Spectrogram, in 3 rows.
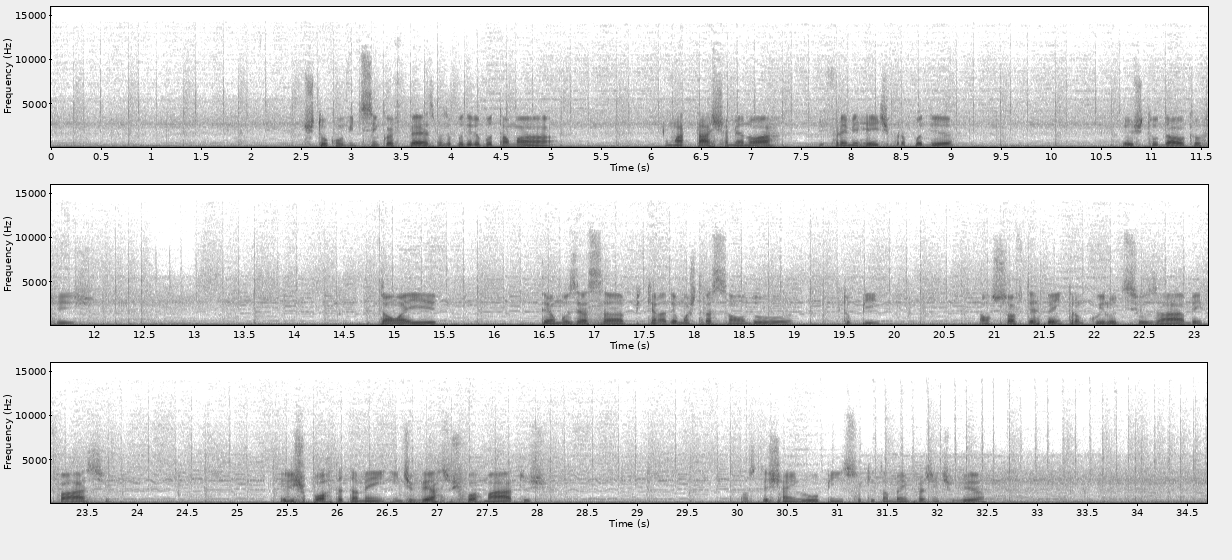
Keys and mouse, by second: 0.4 click, 2.7-4.3 drag, 4.5 click, 6.0 click, 9.0-10.3 drag, 12.4-13.7 drag, 14.3 click, 15.7 click, 17.3 click, 18.7 click, 20.6 click, 21.9 click, 23.3 click, 24.9 click, 26.3 click, 27.6 click, 29.0 click, 30.2 click, 31.7 click, 33.2 click, 33.9 click.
